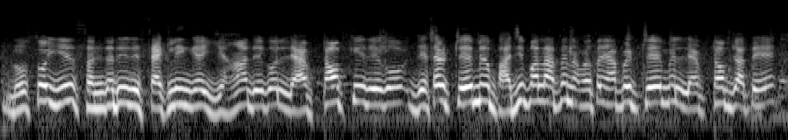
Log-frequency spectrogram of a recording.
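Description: A man from India hosting a vlog tour, chatty and curious, reacting with quick questions as he walks. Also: sits high, dull audio, soft background music. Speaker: vlog host touring the warehouse. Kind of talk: casual vlog chat.

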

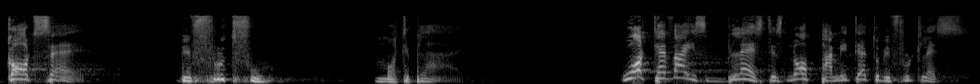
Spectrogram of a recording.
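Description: Emphatic high-voiced pastor preaching. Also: male voice. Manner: builds from slow, measured delivery to loud, emphatic preaching. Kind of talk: sermon. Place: large church auditorium stage with a crowd. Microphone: handheld microphone. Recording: long hall reverb, slightly breathy.

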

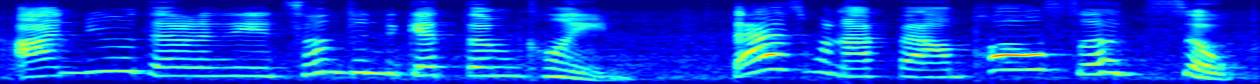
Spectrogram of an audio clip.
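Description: A wholesome farm mom played by a woman in an old radio advert parody. Her voice is extremely high and bright, sugary and earnest, with faint noise behind. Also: sing-song, moderate pace, full character voice. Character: wholesome farm mother of seven giving testimonial.

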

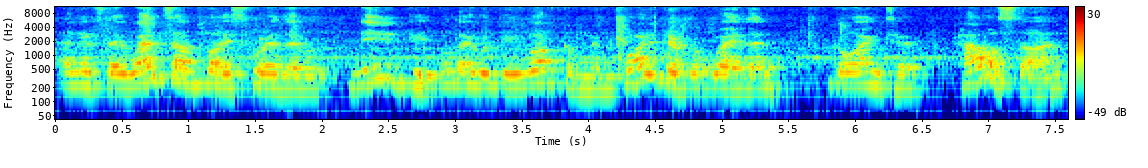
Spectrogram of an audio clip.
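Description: A woman's voice: mid-range voice, normal speed, a little mellow, echoey room, slight background noise. An older woman speaking frankly, joining a lecture from a table in a meeting room, recorded by a far camera. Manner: frank, interjecting. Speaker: guest speaker. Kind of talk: conversational remarks.

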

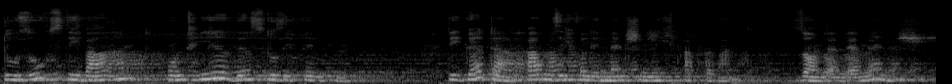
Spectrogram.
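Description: A woman's voice: medium pitch, takes it slowly, mellow, close to an everyday voice. An actress playing the serene, consoling spirit of a dead mother in a fantasy audio drama. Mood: solemn, exalted. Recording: echoing hall, distant, faint music.

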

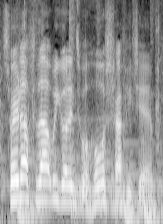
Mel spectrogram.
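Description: A man narrates his travel video in a voice-over, talking quickly with a slightly high voice. His tone is upbeat and wry. Music plays clearly behind him. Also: very animated. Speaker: travel vlogger.

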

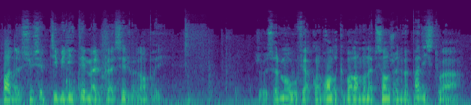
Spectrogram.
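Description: A deep-voiced veteran commissioner played by a man, middle-aged and authoritative, speaks quickly with indignant loyalty to his men. It is French radio drama with faint noise on the old recording. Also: natural voice. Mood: brisk, paternal. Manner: brisk, authoritative.

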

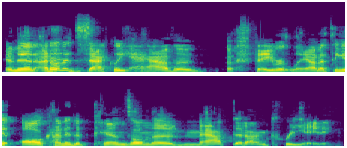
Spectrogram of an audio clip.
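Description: A man talks through an on-screen tutorial in a relaxed, conversational way, one step at a time. His voice sits at a middle pitch. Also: normal speed, muffled recording. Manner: casual, step-by-step explaining. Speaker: product tutorial presenter. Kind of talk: screen-recording tutorial voice-over.

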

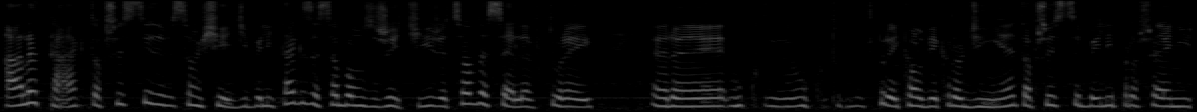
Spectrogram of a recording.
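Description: A woman casually sharing memories in a group chat, halting and repeating herself as she goes. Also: mid-range voice, a little mellow, a little hiss or hum. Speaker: local resident sharing memories.

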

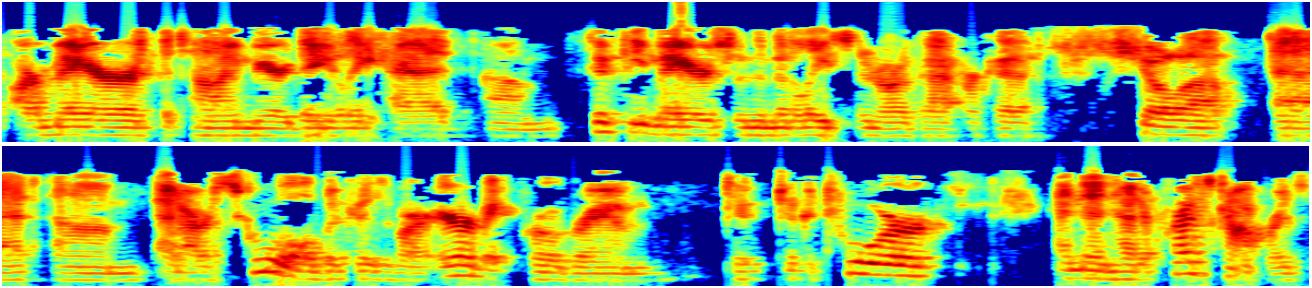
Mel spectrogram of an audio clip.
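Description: Man telling school stories, muffled. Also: mid-range voice. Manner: animated when telling anecdotes, hesitant fillers. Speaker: panel guest, educator. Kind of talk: storytelling panel talk. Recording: dull lo-fi call audio.

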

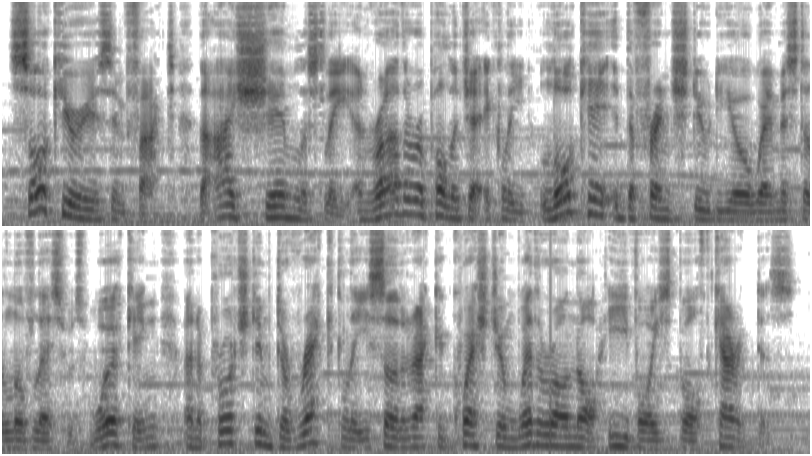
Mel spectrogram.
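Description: A young man hosting a video, giving theatrical, wordy commentary to viewers about game theories. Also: medium pitch. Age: young adult. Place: small home room, indoors. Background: background music.

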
